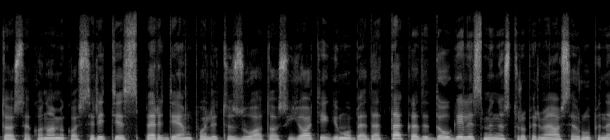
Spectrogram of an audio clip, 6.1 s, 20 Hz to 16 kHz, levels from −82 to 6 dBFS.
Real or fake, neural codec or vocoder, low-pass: real; none; 14.4 kHz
